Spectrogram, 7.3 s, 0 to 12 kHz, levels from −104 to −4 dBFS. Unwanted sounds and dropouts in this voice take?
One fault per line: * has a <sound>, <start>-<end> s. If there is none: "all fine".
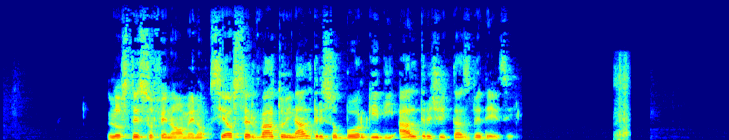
* has a whoosh, 6.1-6.3 s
